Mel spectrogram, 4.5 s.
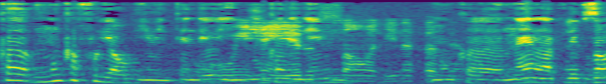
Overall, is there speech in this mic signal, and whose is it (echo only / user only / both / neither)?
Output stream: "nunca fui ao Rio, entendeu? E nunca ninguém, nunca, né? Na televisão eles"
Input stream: both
